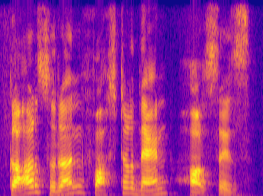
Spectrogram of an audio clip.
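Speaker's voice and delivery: very slow, each word stretched out; slow dictation. Shown as a demonstration. Teacher dictating the next example to students. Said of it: "देख लेते हैं अगला example".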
